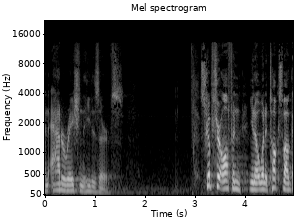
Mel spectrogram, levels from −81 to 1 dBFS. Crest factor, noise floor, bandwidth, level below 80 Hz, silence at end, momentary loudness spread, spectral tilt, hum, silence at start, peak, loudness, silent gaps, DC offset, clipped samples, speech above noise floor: 20 dB; -62 dBFS; 13.5 kHz; -66 dBFS; 0 s; 18 LU; -5 dB/octave; none; 0 s; -6 dBFS; -25 LUFS; none; under 0.1%; under 0.1%; 38 dB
